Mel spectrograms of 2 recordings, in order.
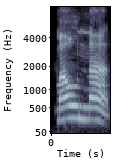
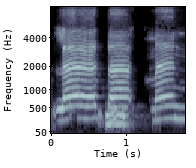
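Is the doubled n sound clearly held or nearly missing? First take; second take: missing; held. First: The doubled n is weak and nearly missing. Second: The doubled n is clearly held and heard. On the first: The speaker calls it wrong. "Bukan mau na" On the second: The speaker calls it right. "jadi sebenarnya nun tasdid"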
